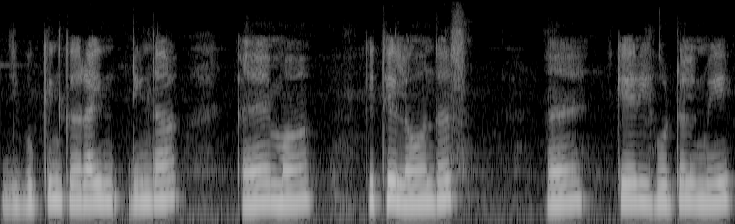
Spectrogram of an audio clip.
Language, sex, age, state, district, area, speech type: Sindhi, female, 60+, Gujarat, Kutch, urban, spontaneous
